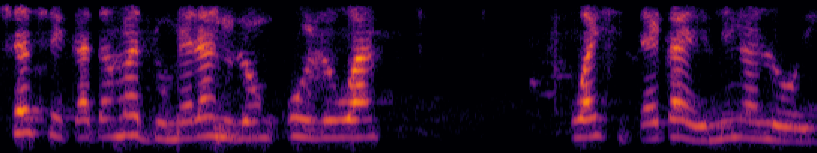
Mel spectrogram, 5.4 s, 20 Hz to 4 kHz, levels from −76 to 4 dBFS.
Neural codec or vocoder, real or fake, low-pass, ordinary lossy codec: none; real; 3.6 kHz; none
